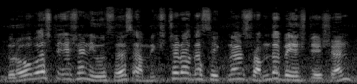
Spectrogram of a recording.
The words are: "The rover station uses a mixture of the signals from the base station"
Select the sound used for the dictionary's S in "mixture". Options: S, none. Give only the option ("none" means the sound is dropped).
S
